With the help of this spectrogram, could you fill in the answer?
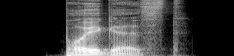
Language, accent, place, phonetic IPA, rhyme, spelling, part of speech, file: German, Germany, Berlin, [ˈbɔɪ̯ɡəst], -ɔɪ̯ɡəst, beugest, verb, De-beugest.ogg
- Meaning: second-person singular subjunctive I of beugen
